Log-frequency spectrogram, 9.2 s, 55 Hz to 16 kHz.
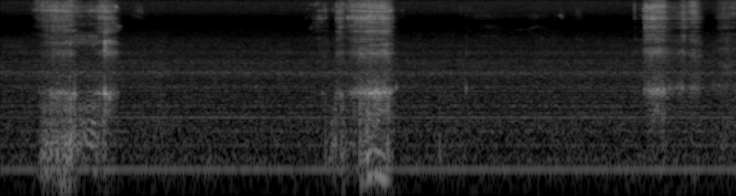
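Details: Adult man snoring loudly: three loud, rough snores at uneven gaps, about 17 a minute, over a steady room hum.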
